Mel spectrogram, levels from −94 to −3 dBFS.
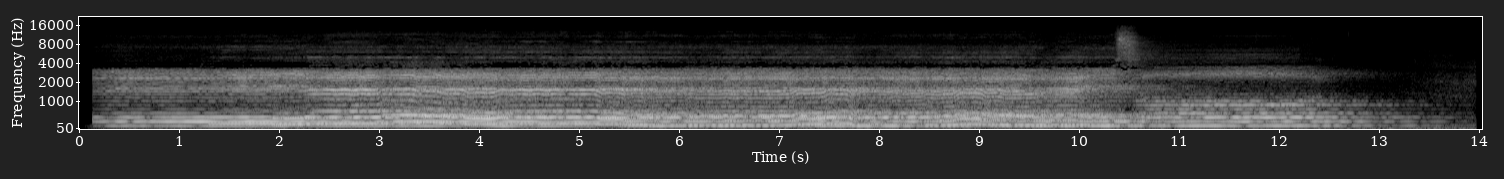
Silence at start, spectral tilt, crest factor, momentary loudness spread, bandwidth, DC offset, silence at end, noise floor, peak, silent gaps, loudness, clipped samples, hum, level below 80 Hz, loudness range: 0.15 s; -7 dB/octave; 16 dB; 10 LU; 12.5 kHz; under 0.1%; 0.45 s; -60 dBFS; -16 dBFS; none; -31 LUFS; under 0.1%; none; -64 dBFS; 7 LU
